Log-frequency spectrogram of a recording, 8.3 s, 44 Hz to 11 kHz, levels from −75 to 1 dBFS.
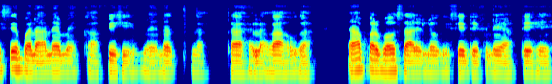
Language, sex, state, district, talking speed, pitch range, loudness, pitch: Hindi, male, Bihar, Jahanabad, 145 wpm, 95-105 Hz, -18 LUFS, 100 Hz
